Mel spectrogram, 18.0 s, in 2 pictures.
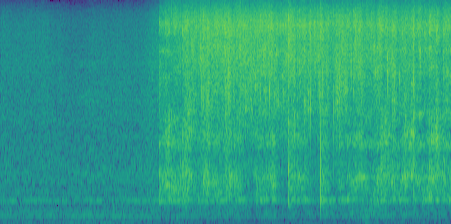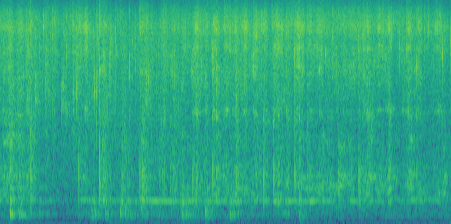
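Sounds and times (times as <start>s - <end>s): hot oil sizzling: 3.2s - 18.0s
metal spoon scraping wok: 3.2s - 18.0s.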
